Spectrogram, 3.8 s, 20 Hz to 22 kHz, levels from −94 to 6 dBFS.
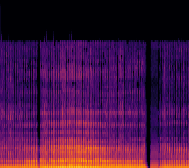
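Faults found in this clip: Short concealed packet loss, 0.75–0.81 s. Brief smear in the music, about 40 ms of audio absent and patched by the receiver's concealment, which extends the preceding sound before blending back. Jitter buffer/decoder PLC. Unlike a dropout: no silence, no fading tail, just a momentary blur.

Long network dropout, 2.91–3.17 s. Concealment carries the last sound forward for about 240 ms as a fading buzz, then roughly 50 ms of silence; playback resumes with that stretch missing. Likely cause: network path interruption. Distinguished from short loss by the audible decay into silence.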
